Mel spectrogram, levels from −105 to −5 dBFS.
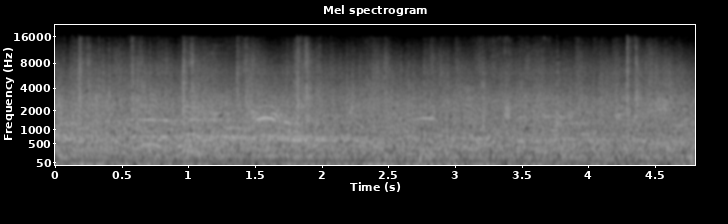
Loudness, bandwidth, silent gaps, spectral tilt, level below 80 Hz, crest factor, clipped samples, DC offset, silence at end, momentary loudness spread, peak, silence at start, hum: -38 LUFS; 16.5 kHz; none; -2.5 dB/octave; -64 dBFS; 20 dB; under 0.1%; under 0.1%; 0 s; 4 LU; -20 dBFS; 0 s; none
